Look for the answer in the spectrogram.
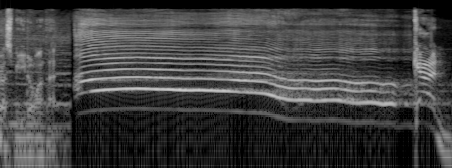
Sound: another painful orgasm

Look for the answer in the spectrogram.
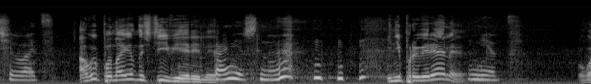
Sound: laugh

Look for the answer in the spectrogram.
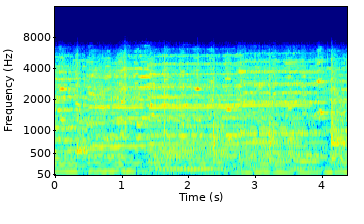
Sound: whinnying

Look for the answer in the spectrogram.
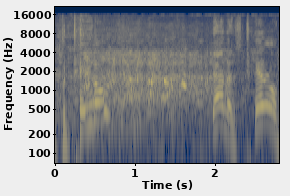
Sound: audience laughing

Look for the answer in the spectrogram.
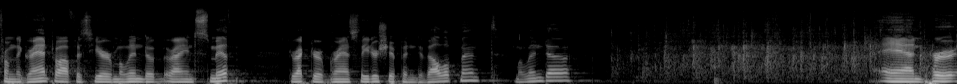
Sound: applause

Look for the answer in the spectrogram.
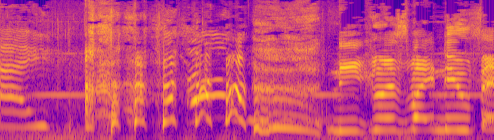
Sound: laughter

